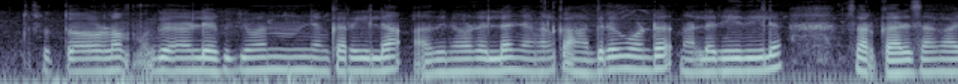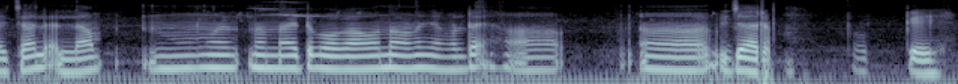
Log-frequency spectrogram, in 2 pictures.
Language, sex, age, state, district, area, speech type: Malayalam, female, 60+, Kerala, Idukki, rural, spontaneous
